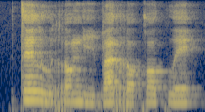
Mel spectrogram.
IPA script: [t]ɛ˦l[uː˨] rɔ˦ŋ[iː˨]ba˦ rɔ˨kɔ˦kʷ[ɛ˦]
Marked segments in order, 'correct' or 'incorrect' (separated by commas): correct, incorrect, correct, incorrect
